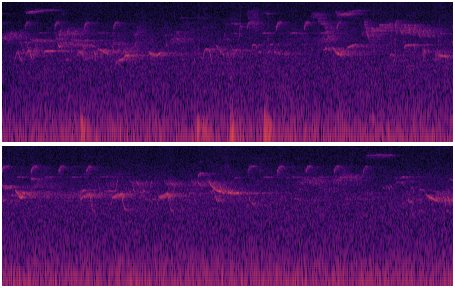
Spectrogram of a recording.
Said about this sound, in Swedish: jag satt en natt klockan tre och lyssnade på fågelsång i gungan. Nu skulle jag vilja veta vad kören bestod av för fåglar.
